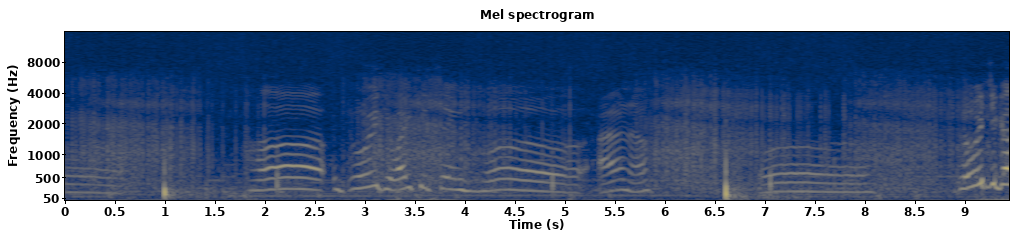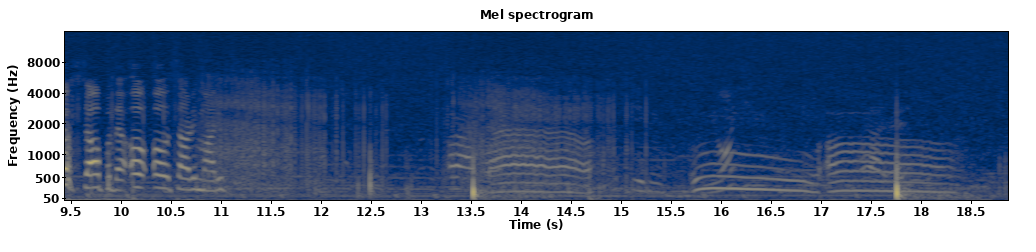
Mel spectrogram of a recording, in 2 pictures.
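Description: Fireworks burst with loud, sharp bangs.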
